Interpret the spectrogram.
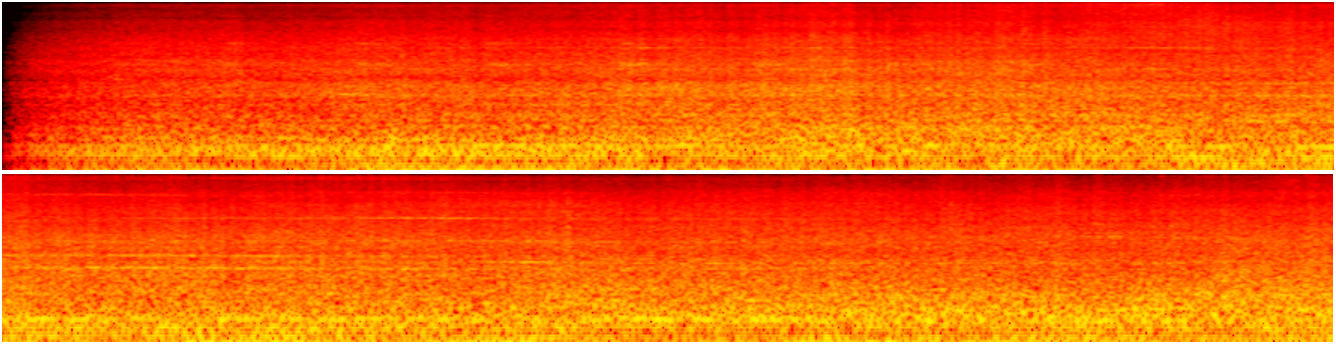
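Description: Norfolk Southern diesel freight train passing close by. The locomotives go past with a steady low rumble, followed by freight cars rolling by with wheel and rail noise.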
